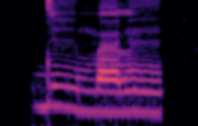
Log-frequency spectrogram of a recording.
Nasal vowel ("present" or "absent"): present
